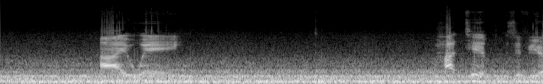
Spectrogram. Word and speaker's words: Iowa: rest of the world it's Iowa but here in Louisiana we pronounce it iway hot tip is if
